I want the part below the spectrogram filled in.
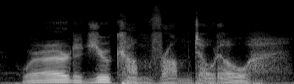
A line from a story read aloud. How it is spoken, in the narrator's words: the Cowardly Lion ... he said sleepily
